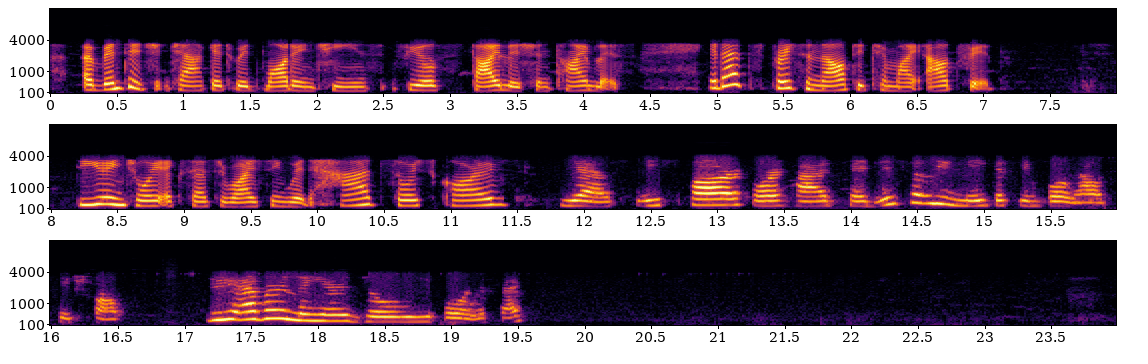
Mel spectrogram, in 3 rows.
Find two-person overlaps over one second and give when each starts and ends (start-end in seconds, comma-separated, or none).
none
